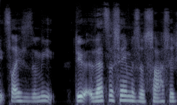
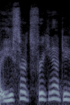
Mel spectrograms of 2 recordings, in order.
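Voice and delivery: ordinary delivery

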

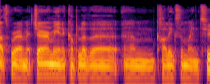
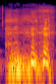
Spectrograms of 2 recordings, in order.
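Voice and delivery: high burst of laughter; 11 semitones higher, 5 dB louder than usual. Real, not acted. Laugh at being asked.

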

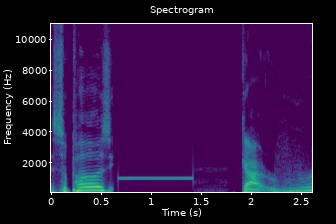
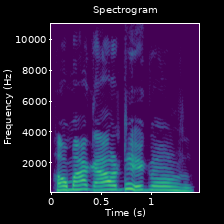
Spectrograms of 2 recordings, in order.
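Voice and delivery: being tickled; 8 semitones higher than usual. Acted. Voicing the tickled woman on video.

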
